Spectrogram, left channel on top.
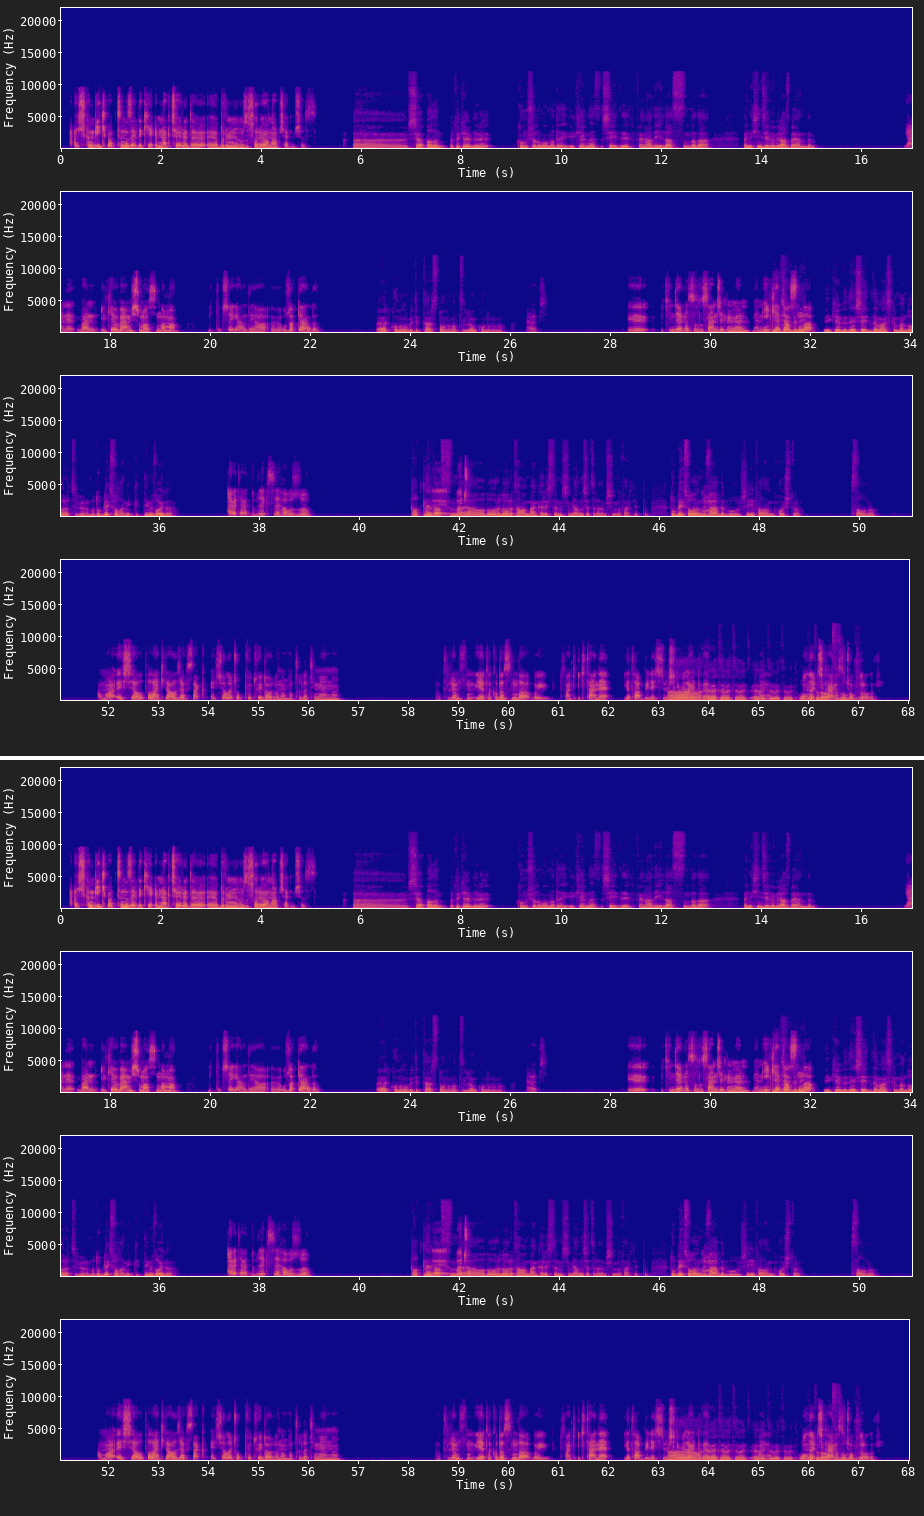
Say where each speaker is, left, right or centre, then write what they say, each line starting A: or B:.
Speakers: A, on the right (about 65°); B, on the left (about 35°).
A: Aşkım ilk baktığımız evdeki emlakçı aradı. Ee, durumumuzu soruyor. Ne yapacakmışız?
B: Ee, şey yapalım. Öteki evleri konuşalım olmadı. İlk eviniz şeydi. Fena değildi aslında da. Ben ikinci evi biraz beğendim.
A: Yani ben ilk evi beğenmiştim aslında ama bir tık şey geldi ya. e, uzak geldi.
B: Evet konumu bir tık tersti onun. Hatırlıyorum konumunu.
A: Evet. Ee, ikinci ev nasıldı sence bilmiyorum. Yani
B: Bu
A: ilk
B: ilk
A: evde
B: ev
A: aslında
B: dediğin ilk ev dediğin şeydi değil mi aşkım? Ben doğru hatırlıyorum. Bu dubleks olan ilk gittiğimiz oydu.
A: evet evet dubleksli, havuzlu.
B: Tatlı evdi
A: Ee,
B: aslında
A: böyle çok
B: ya. O doğru doğru tamam. Ben karıştırmışım. Yanlış hatırladım. Şimdi fark ettim. Dubleks olan
A: ama
B: güzeldi. Bu şeyi falan hoştu. Salonu.
A: ama eşyalı falan kiralayacaksak eşyaları çok kötüydü oranın. Hatırlatayım yani. Hatırlıyor musun? Yatak odasında böyle sanki iki tane yatağı birleştirmiş
B: Aa
A: gibilerdi ve
B: evet evet evet evet
A: Aynen.
B: evet evet o
A: Onları
B: kötü
A: çıkarması
B: rahatsız olur.
A: çok zor olur.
